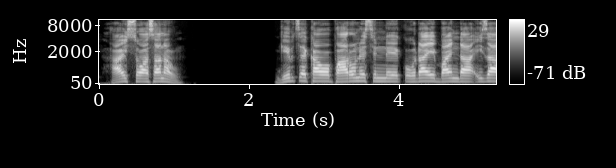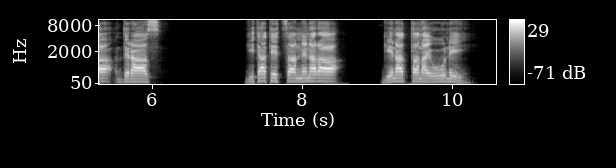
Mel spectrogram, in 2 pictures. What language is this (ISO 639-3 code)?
gmv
